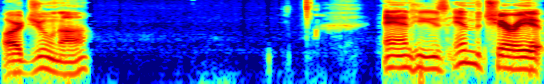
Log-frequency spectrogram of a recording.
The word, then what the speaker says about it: Arjuna: guy whose name is Arjuna Arjuna sometimes pronounce our June but Arjuna and he's in the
